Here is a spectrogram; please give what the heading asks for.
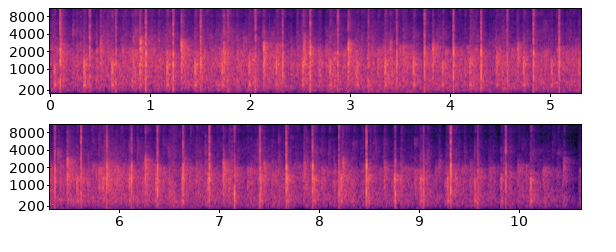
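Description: A steady round of applause from a crowd: many hands clapping in a dense, continuous patter of sharp claps that holds at a fairly even loudness for about ten seconds, with no voices over it.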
